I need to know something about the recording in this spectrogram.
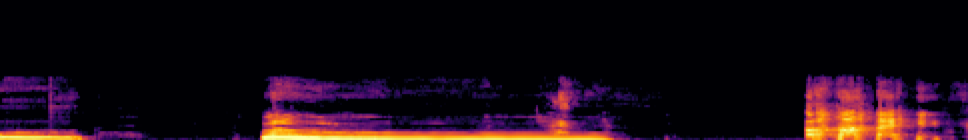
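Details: Paola the dog lets out a single drawn-out howl that starts with a brief rise and then holds a falling, even tone for nearly two seconds. Short voice-like sounds come before and after it.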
